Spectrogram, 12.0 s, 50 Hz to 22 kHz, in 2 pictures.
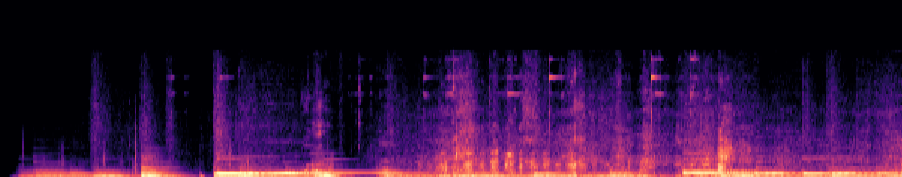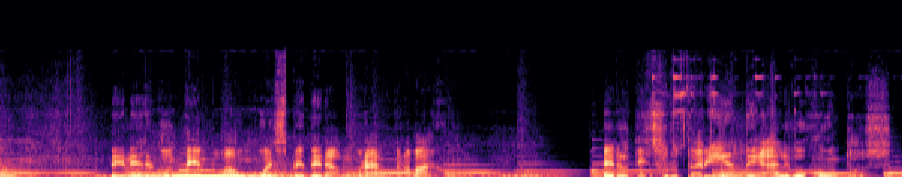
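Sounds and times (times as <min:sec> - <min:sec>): cartoon music: 0:06.8 - 0:08.6.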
